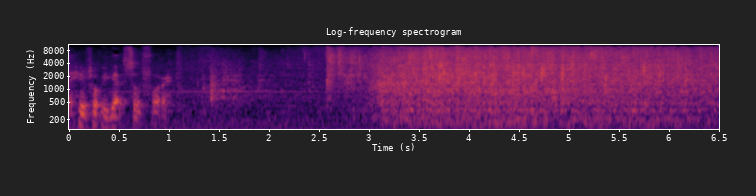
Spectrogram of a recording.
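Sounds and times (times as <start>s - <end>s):
speech: 0.1s - 1.3s
water falling from a pump-fed sculpture fountain: 3.0s - 6.5s.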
